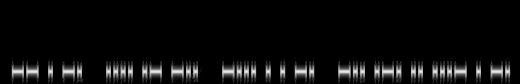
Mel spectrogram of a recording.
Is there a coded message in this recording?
Yes: Morse code from 0.1 to 5.1 s, heard as a keyed tone, about 33 wpm, 600 Hz. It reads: MEN HAD BEEN DRIVEN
